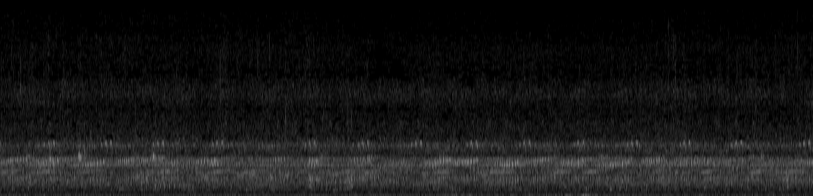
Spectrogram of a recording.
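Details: Many frogs call together at a lake, a dense, steady chorus of overlapping high croaks and trills with brief brighter notes standing out now and then.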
